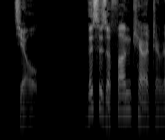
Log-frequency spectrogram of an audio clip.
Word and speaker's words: 韭: In today's video, we'll teach you the Chinese character for leek or chives, pronunciation. 九.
